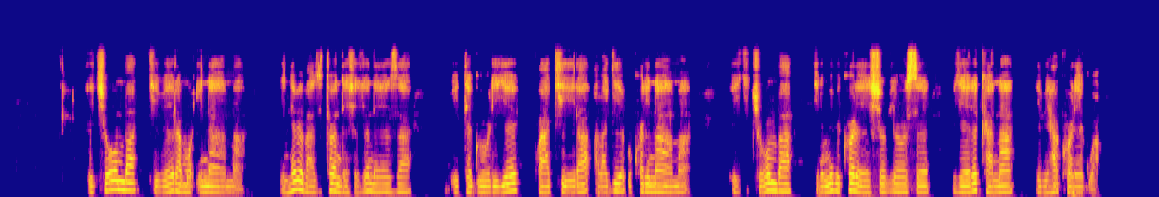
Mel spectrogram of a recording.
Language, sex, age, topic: Rundi, male, 36-49, education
